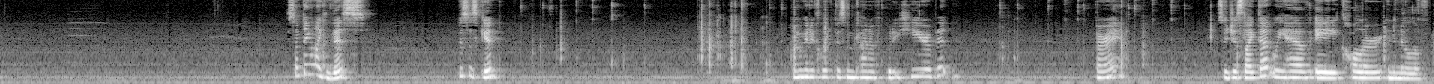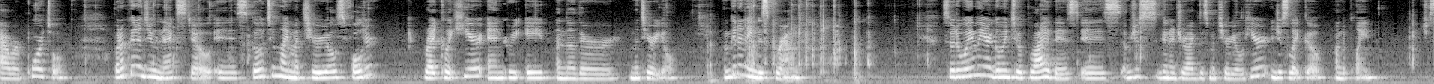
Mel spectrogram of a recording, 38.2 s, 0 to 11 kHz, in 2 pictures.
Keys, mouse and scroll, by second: 4.3-7.2 alt+drag, 7.6 alt+right click, 8.1 alt+middle click, 8.8 alt+click, 9.3-10.2 typing, 10.2-13.8 alt+drag, 13.8 alt+click, 14.2 alt+right click, 14.4 alt+click, 15.3 alt+right click, 15.7-17.4 alt+drag, 18.5 alt+right click, 19.6 alt+middle click, 20.0 alt+right click, 20.3 alt+click, 21.1 alt+middle click, 21.5 alt+right click, 21.8 alt+middle click, 23.9 click, 25.0 right click, 26.1 click, 28.7-30.5 typing, 31.7 alt+click.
